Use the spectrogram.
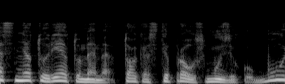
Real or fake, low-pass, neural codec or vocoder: real; 7.2 kHz; none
